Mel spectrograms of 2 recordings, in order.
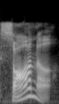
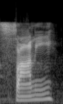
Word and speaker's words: Sana: She had just corrected me once, like Sana. Just had to correct me once, and I never said it wrong again. Sometimes you gotta ask. It's not It's not Sani.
